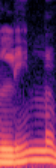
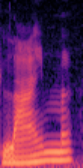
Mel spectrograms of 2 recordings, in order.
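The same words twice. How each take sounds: First: The vowel is a short, clipped i sound. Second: The vowel is a long 'eye' sound. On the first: The speaker calls it wrong. "pas lime" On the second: The speaker calls it right. "but lime"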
